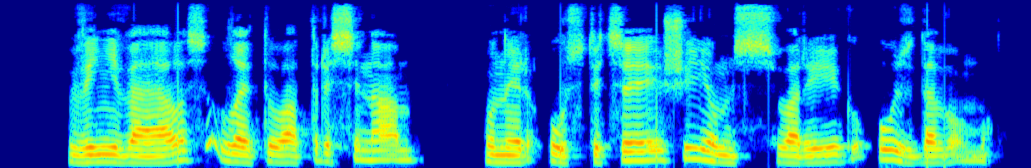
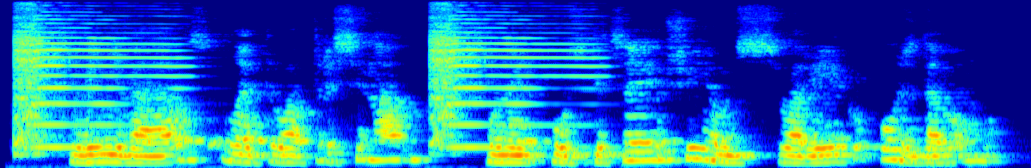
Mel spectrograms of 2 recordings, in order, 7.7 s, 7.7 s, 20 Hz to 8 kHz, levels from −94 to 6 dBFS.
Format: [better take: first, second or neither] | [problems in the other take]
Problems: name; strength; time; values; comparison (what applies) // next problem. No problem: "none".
first | noise reduction (classical method WPE with log-MMSE)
